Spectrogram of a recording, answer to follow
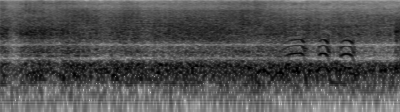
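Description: Steady rush of wind on the microphone mixed with a snowboard sliding over groomed snow while riding, with a short laugh near the end.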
